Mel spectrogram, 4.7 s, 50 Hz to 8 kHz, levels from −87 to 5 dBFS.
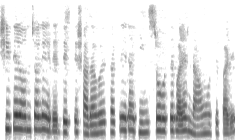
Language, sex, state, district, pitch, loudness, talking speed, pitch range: Bengali, female, West Bengal, Kolkata, 230 Hz, -28 LUFS, 175 wpm, 210-270 Hz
